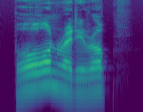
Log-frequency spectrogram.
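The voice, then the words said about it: Tired, weary delivery. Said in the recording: “Andy replied in a tired voice.”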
